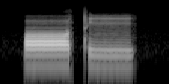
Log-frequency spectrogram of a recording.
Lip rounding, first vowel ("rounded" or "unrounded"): rounded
